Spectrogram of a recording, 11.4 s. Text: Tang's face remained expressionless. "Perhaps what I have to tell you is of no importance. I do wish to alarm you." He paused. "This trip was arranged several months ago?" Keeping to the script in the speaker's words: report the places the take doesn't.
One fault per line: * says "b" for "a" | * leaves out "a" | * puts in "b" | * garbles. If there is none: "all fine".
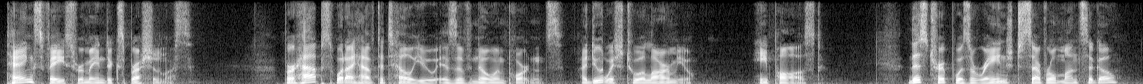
all fine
